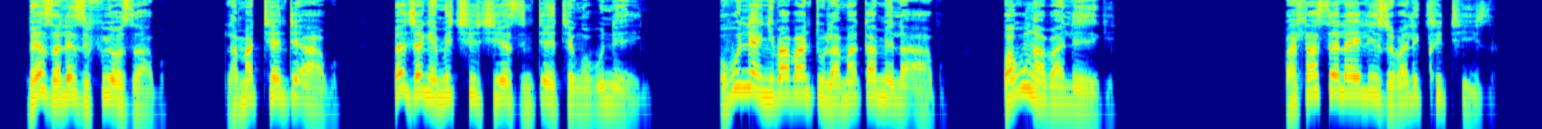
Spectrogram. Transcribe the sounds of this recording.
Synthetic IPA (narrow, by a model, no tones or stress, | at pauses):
βɛzalezifujɔzaβɔ | lamatʰɛntʼɛaβɔ | βɛnd͡ʒʱɛŋemit͡ʃʼit͡ʃʼijezintʼɛtʰɛŋoβuneːŋi | uβuneŋiβaβantʼulamakʼamɛlaaβɔ | ɣaɣuŋaβaleːɣi | βaɬasɛlailizwɛβaliǀʰitʰiːza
